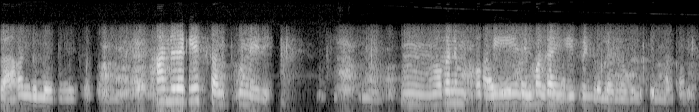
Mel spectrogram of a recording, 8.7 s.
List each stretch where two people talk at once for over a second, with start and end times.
6.1-7.9

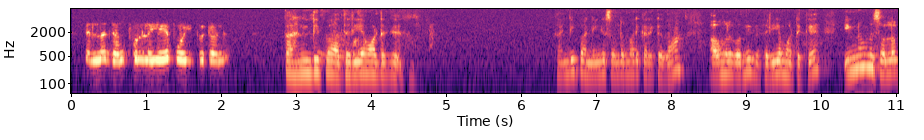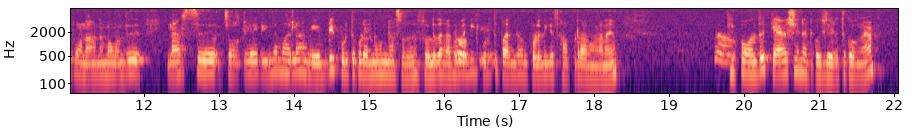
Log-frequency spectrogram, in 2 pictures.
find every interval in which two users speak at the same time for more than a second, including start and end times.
none

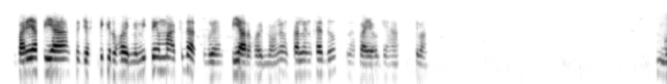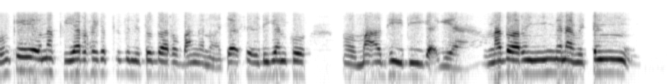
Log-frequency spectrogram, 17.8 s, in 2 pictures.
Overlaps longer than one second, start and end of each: none

